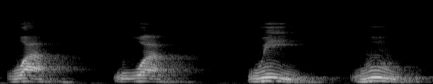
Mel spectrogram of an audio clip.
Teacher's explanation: kalau waw agak sedikit memunyongkan kedua bibir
